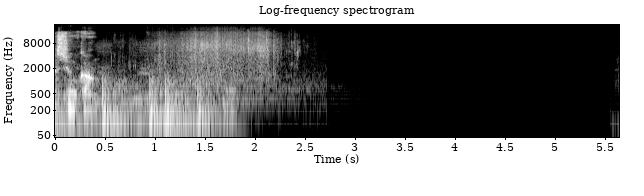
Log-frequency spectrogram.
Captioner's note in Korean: 나뭇잎이 움직이는 소리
